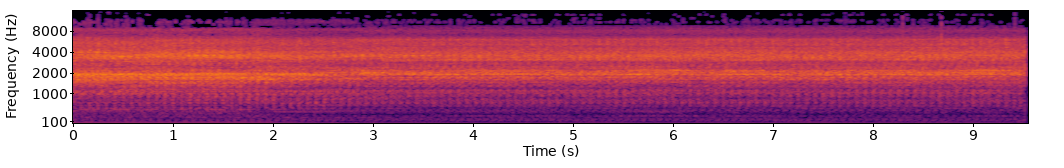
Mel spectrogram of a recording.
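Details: Toyota 1ZZ-FE engine at a steady idle with a hard, regular knock about four times a second riding over the engine note; internal engine knock.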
